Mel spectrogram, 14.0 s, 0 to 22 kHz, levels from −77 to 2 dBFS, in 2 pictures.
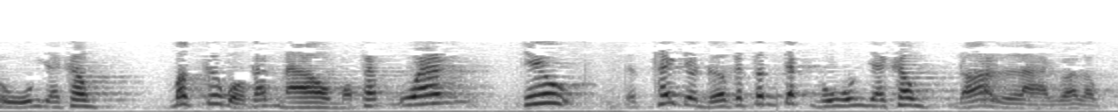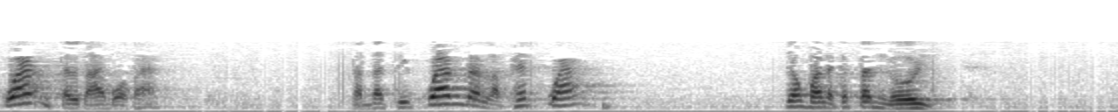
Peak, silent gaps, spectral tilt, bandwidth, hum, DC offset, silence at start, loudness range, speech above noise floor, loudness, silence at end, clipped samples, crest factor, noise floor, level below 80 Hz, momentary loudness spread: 0 dBFS; none; -8 dB/octave; 5 kHz; none; 0.5%; 0 s; 5 LU; 35 dB; -17 LUFS; 1.05 s; under 0.1%; 18 dB; -51 dBFS; -62 dBFS; 13 LU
